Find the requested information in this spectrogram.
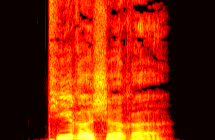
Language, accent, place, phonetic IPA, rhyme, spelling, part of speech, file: German, Germany, Berlin, [ˈtiːʁɪʃəʁə], -iːʁɪʃəʁə, tierischere, adjective, De-tierischere.ogg
- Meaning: inflection of tierisch: 1. strong/mixed nominative/accusative feminine singular comparative degree 2. strong nominative/accusative plural comparative degree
